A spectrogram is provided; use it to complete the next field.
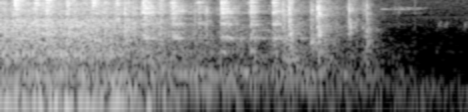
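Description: A tractor engine chugs with a steady, rumbling rhythm, then cuts out and winds down, leaving near silence for the last moment.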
